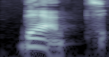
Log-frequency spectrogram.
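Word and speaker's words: debts: B가 발음이 안 나요. 영어에서 참 어려운게 묵음이라고 하는 거거든요. 소리 안 나요. 비는 없다고 생각하시고 that 이렇게 해 이제 읽어 주시면 돼요.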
